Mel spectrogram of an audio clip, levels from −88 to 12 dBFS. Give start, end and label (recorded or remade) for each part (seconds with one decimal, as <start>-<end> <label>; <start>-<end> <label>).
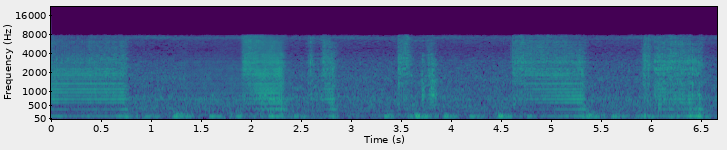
0.0-1.3 recorded; 1.3-2.4 remade; 2.4-6.7 recorded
